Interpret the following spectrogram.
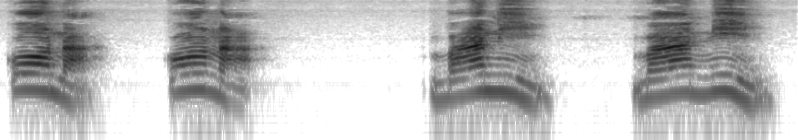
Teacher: মূর্ধন্য বর্ণের উচ্চারণ ন এর মত কিন্তু একটু নাকে বাজবে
